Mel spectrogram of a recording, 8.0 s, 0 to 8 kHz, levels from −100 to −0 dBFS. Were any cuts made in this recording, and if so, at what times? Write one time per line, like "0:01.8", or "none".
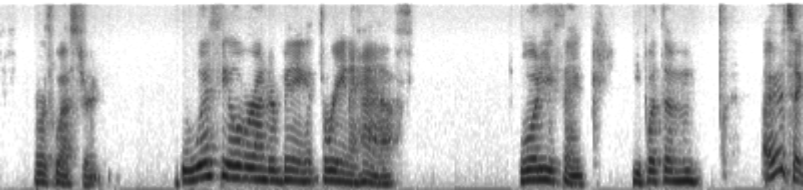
none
